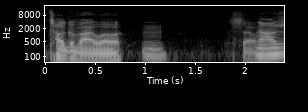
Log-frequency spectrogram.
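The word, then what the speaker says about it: Tagovailoa: say tongue lower yeah it's actually how it's pronounced I'm pretty sure it's not tag about level it's like talking about it's tug of ILO um so no I was just wondering I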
